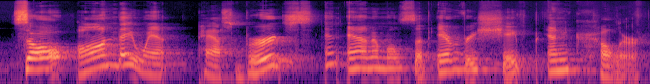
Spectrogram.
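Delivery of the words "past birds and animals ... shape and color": ordinary delivery, nothing marked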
